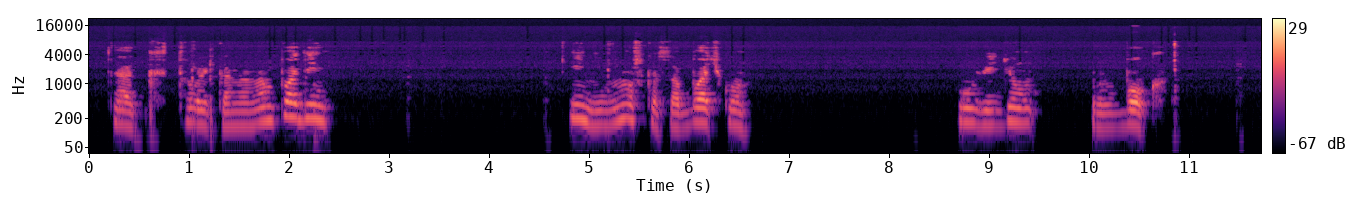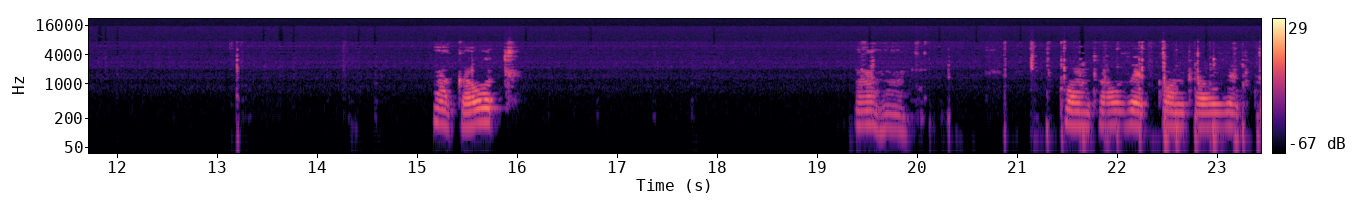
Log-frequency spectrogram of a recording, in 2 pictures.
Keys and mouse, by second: 0.9 KP_3, 5.1-10.7 drag, 13.3-14.4 shift+middle drag, 19.5 shift+middle click, 21.8 ctrl+z.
